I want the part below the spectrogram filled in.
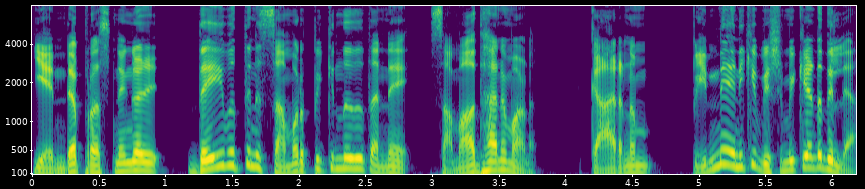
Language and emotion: Malayalam, happy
